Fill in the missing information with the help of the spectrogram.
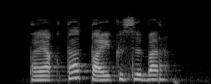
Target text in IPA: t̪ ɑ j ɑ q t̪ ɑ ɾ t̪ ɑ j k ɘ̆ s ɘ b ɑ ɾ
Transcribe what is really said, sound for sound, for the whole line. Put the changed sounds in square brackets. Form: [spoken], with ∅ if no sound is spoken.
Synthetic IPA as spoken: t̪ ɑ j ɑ q t̪ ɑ [∅] t̪ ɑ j k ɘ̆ s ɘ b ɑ ɾ

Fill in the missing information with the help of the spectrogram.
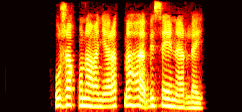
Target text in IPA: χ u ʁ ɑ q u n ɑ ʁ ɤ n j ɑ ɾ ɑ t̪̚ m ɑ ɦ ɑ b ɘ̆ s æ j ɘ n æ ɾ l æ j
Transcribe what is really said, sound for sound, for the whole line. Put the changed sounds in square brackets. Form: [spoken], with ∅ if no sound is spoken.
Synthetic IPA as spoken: χ u [ʒ] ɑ q u n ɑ ʁ ɤ n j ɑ ɾ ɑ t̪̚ m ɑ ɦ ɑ b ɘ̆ s æ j ɘ n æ ɾ l æ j

